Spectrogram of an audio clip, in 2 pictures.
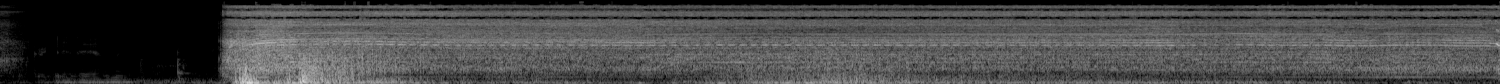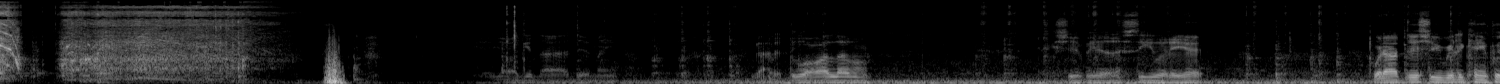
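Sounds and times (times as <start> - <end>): electric drill cutting metal: 0.0 - 0.3, 2.2 - 18.0.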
